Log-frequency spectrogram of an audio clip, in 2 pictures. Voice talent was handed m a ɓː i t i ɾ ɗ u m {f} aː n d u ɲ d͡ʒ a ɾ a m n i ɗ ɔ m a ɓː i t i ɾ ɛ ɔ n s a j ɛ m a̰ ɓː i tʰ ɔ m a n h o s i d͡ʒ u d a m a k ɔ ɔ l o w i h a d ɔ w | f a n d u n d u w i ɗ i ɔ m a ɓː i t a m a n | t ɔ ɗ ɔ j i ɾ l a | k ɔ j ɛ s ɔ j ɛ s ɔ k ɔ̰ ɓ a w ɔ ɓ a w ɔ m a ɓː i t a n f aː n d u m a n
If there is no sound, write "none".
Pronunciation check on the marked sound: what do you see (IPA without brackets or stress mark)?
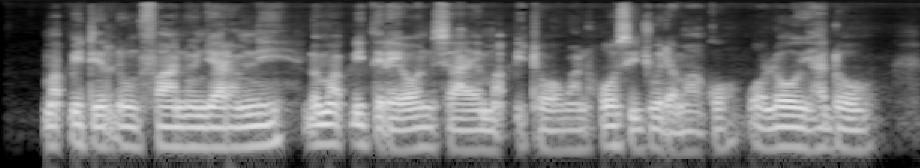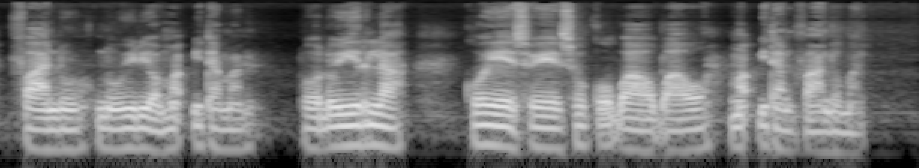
f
